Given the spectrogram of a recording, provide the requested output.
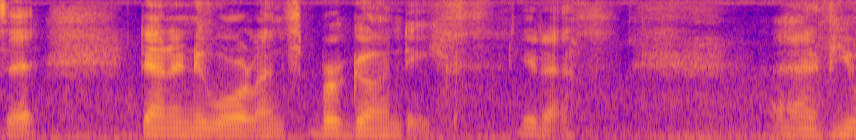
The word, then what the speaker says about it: Burgundy: you're in New Orleans there's a street called Burgandi and you know that you pronounce that name Burgandi you don't pronounce it Burgundy street but and it intersects with Bourbon Street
